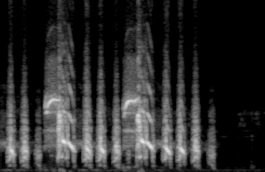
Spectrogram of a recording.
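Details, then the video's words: A short burst from a female grey francolin: a string of clipped notes broken by two higher, slurred, down-curving whistles, ending in silence. "Teetar sound | female teetar ki awaz | gray franclin teetar sound | teetar awaz | teetar ki boli"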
